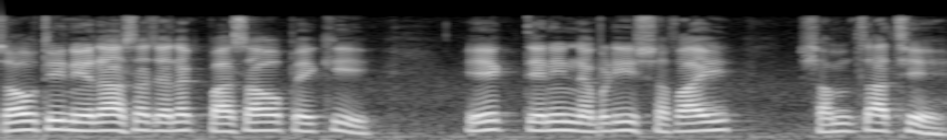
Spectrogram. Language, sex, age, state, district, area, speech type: Gujarati, male, 60+, Gujarat, Ahmedabad, urban, spontaneous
